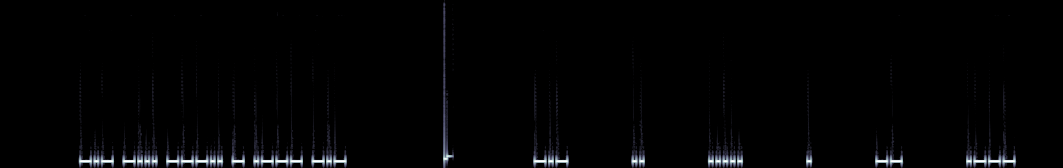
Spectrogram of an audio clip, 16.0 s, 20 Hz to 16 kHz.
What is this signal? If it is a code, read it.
Morse code, heard as a keyed tone, about 21 wpm, spaced as for 11 wpm, 700 Hz. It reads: KB8TJK KI5EMJ
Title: USA Call Signs - 6 Characters - 6x Character Spacing - 22wpm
